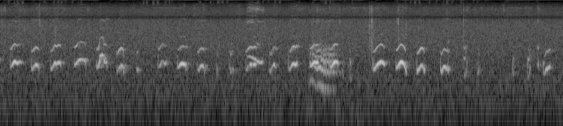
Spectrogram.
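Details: Four-week-old Yorkshire terrier puppies of litter A at the Stellar Garden kennel give a rapid, continuous run of high, squeaky whimpers, several overlapping, about three to four each second, over a low hiss.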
